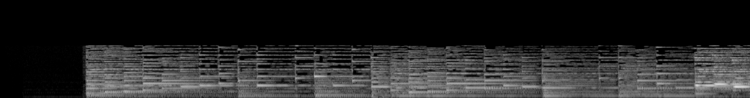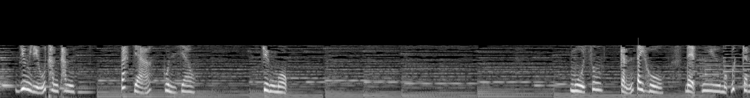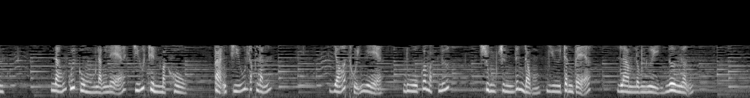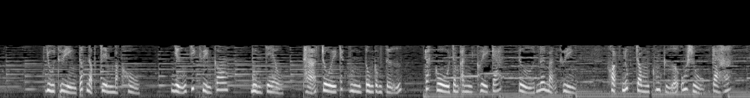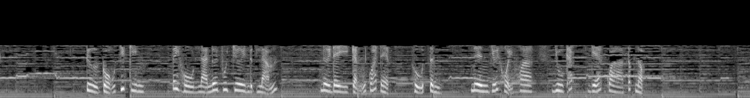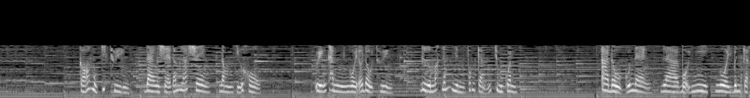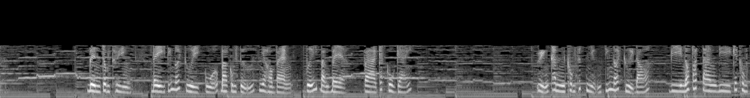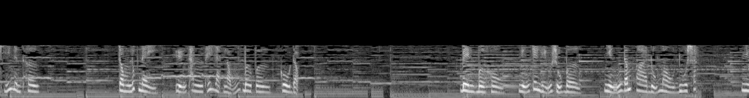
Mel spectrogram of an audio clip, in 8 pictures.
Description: Sách nói | Dương Liễu Thanh Thanh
